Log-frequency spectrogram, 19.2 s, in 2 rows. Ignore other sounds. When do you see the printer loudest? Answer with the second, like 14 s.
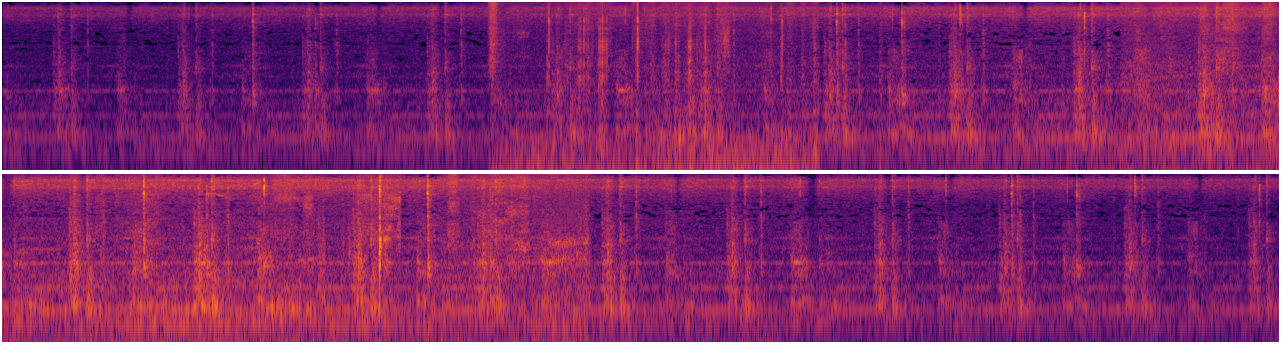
11 s.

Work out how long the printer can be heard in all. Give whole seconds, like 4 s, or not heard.
19 s.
